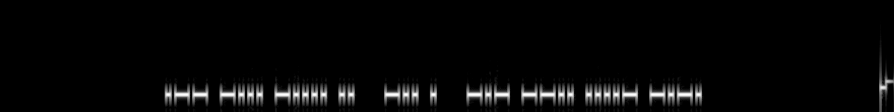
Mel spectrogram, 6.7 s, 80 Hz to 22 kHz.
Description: Morse code, heard as a keyed tone, about 36 wpm, 700 Hz. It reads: WB6I DE KZ4C
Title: USA Callsign DE Callsign - 4 Characters - 35wpm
